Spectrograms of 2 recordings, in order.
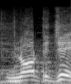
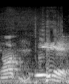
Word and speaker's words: Nortje: लिखते कुछ है, बोलते कुछ है। ANRICHNORTJE, एनरिच नॉट जे है, लेकिन इनको बुला जाता है एनरिक नोकिया। तो ये है नौकिए।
